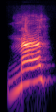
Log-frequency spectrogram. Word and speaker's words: math: One is with the TH and the other one is with an S. La que termina con TH, Shira, usted la va a pronunciar como Z, math. La que termina con THS, la va a pronunciar con una ZS, maths, maths.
